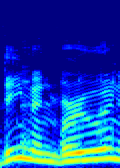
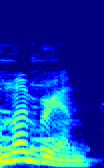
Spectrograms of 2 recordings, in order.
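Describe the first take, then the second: First: The name is said as 'Demon Brewing'. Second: The name is said as 'Demumbrium'. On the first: The speaker is visiting from out of town. The speaker calls it wrong. "you can tell when people are visiting" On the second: The speaker is a local. The speaker calls it right. "That's how I've always said it"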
